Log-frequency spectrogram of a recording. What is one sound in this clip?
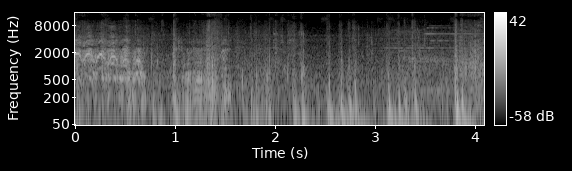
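A horse's hooves clop on rocky ground.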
